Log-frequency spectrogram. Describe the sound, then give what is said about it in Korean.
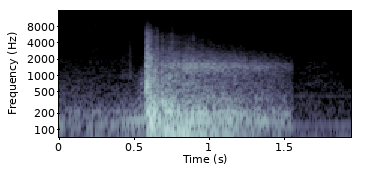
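A wooden front gate is smashed in from outside at night with one sudden, loud crash: a heavy thud followed by about a second of rough, splintering noise that stops abruptly, with no voices. “대문 밖에서 누군가의 험악한 목소리와 함께 갑자기 꽝 하며 대문 부서지는 소리가 났습니다.”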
